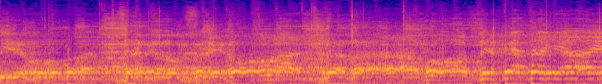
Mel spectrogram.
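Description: A man singing with a strummed electric guitar in live performance, the voice wavering in a sustained melody over steady chords.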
